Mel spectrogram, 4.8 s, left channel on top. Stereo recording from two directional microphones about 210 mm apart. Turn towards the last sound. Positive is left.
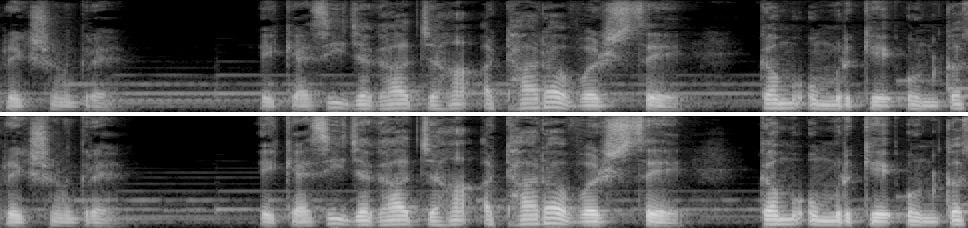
turn(degrees=-25)  # may be behind; listen again after turning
